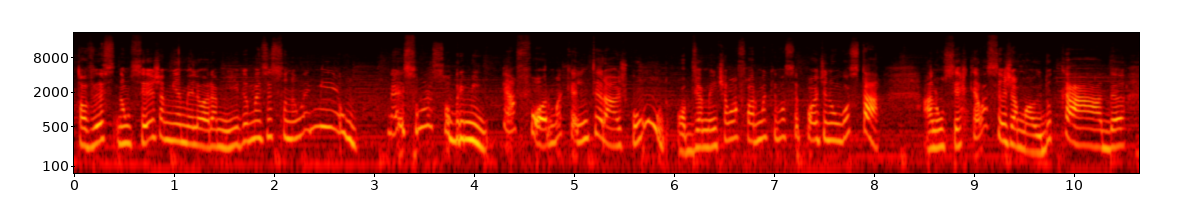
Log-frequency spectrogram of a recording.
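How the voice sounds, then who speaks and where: High-voiced Brazilian woman giving advice. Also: quick pace. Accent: Brazilian Portuguese. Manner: calm, explanatory, frequent tag questions. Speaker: psychologist guest. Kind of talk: TV talk show advice.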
